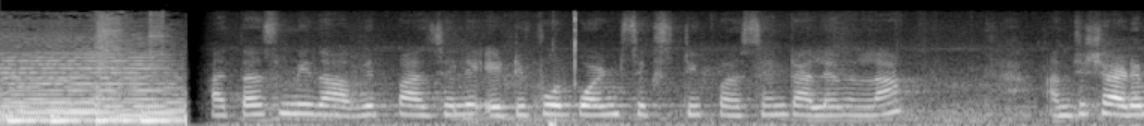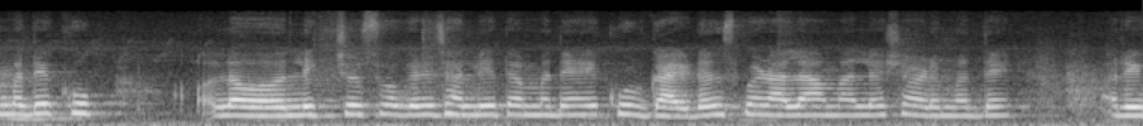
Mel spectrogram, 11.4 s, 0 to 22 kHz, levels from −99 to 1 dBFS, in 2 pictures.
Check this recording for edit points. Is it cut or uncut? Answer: cut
